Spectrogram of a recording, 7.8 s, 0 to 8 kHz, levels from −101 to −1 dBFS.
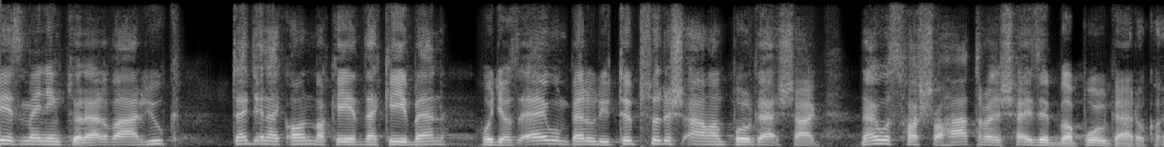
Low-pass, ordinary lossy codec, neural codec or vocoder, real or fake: none; none; codec, 16 kHz, 1 kbps, X-Codec, HuBERT features, trained on LibriSpeech; fake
